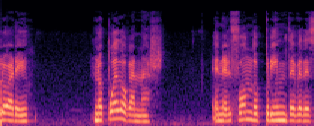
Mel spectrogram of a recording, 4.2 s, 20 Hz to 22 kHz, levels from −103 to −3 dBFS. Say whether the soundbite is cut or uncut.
cut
